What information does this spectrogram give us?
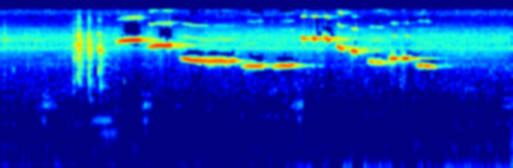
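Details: Brown-chested jungle flycatcher song used as a lure to prompt a captive bird to sing during morning dew airing: a quick buzzy burst, then clear whistled notes stepping downward in a short phrase, over a steady high hiss.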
